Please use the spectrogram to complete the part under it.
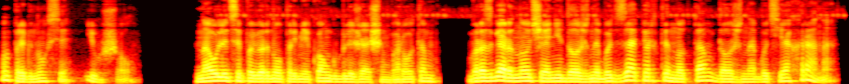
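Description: A man narrates a fantasy audiobook with scripted, steady delivery. His voice sits a bit low, and he keeps the reading measured and even.

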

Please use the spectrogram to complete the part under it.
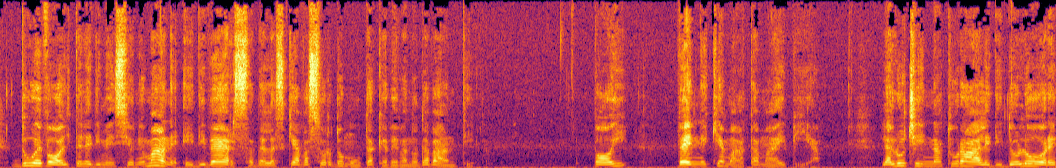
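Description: A woman reading a novel aloud in a measured, expressive narration. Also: mid-range voice. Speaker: audiobook reader. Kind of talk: scripted narration.

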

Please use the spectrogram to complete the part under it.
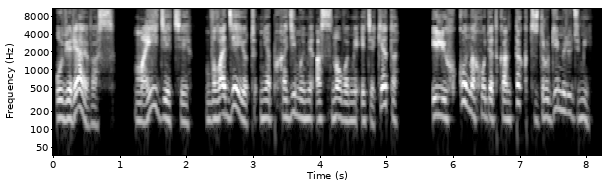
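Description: A woman's voice: low voice, lively intonation, moderate pace, darkish tone, breathy edge, no echo, studio quality. A woman reading an arrogant fantasy lord. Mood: haughty. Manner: arrogant, curt. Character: haughty, stubborn widowed male lord, father.

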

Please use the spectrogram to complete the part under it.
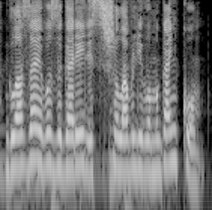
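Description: A woman narrating a children's book in a clear, expressive reading. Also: medium pitch, a little fast, faint music behind. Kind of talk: scripted audiobook narration.

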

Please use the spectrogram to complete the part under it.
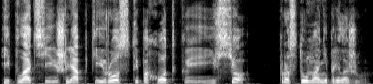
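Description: A man's voice: very animated, a little slow, darkish tone, no room sound, clean studio sound. A man voicing a flustered older woman who nervously defends herself in an audiobook story. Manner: high, fretful, defensive. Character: older woman, Madame B, flustered mother-in-law.

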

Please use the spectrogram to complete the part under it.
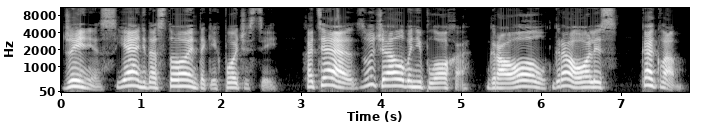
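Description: A woman's voice: medium pitch, animated, slow, hardly any pauses. A woman reading aloud voices a man leader who speaks with modest amusement. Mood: amused.

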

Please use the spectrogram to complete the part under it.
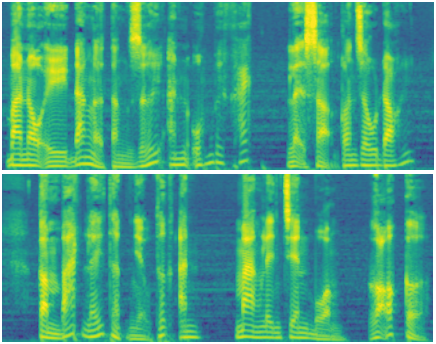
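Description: A man narrating a ghost story in an expressive, animated storytelling manner. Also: normal speed, dry recording. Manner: lively, expressive storytelling with big pitch swings.

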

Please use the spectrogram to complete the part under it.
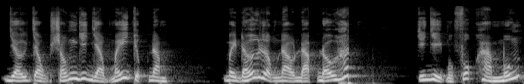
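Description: Woman doing a wailing middle-aged husband, low husky voice, rushed. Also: very animated, warm tone. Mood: anguished. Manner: wailing, accusing.

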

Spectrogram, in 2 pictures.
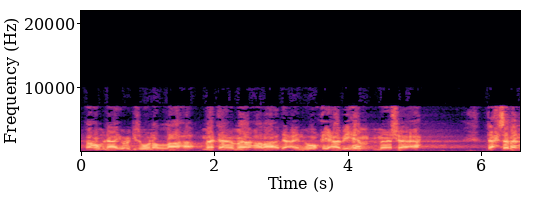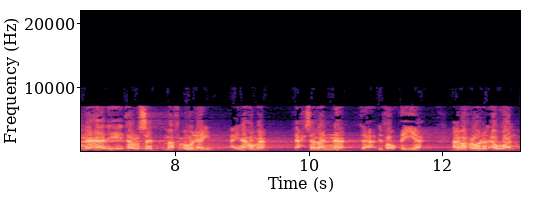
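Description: A man's voice: high voice, pushed and bright. A man, a sheikh, teaching a religious lesson on Quran commentary, explaining methodically and posing questions that he answers himself. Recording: echoey hall, dull lo-fi radio broadcast.

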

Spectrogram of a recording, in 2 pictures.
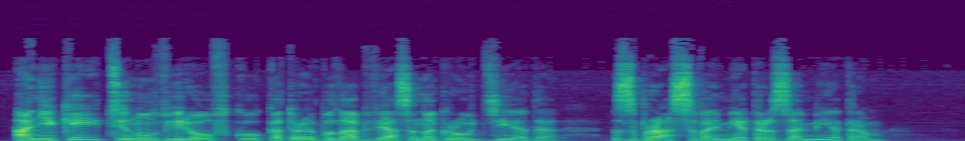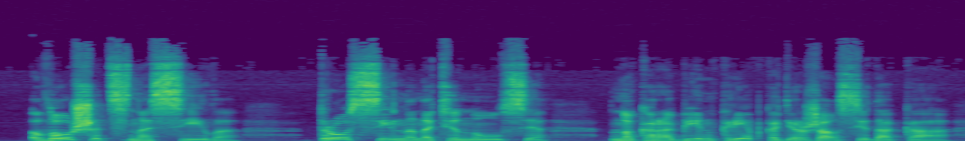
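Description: A woman reading a story aloud as an audiobook narrator, steady and measured. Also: on the low side. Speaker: audiobook reader. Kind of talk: scripted narration.

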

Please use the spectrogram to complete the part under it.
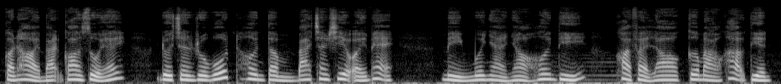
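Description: A woman's voice: medium pitch, normal speed, dark tone, dry recording, faint music behind, natural voice. A woman voicing a caring daughter-in-law who talks politely and coaxingly to her mother-in-law.

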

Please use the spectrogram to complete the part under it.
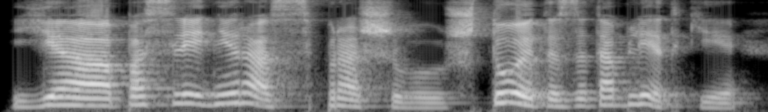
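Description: A woman reading an audiobook and voicing a possessive, domineering bear-shifter man who speaks in a slow, clipped, growling way. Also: medium pitch, expressive, fairly bright tone, natural voice. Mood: menacing. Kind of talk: audiobook character voice.

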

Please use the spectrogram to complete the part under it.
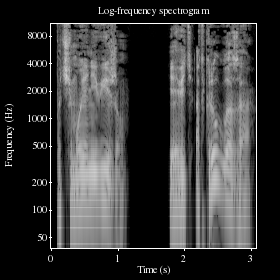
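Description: A man's voice: fairly low pitch, very animated, normal speed, no echo, clean studio sound. A man reading an audiobook, voicing a confused, frightened young man with a pleading, rising panic.

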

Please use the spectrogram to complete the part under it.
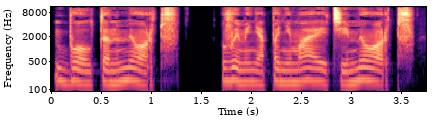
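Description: A man voicing a hot-tempered elderly male professor who shouts and rants in fury, read from a storybook. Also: on the high side, level tone, slow pace, clean tone, no echo, clean studio sound. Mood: agitated. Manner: shouting, furious, exasperated.

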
